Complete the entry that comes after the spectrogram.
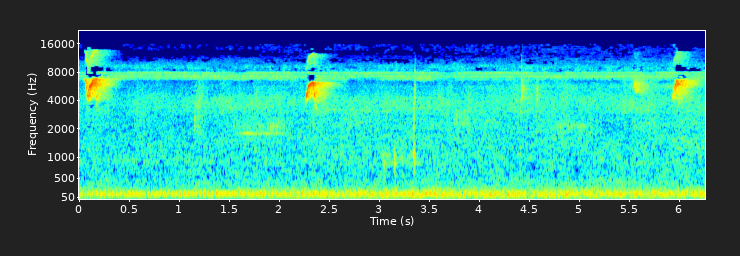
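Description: A bird chirping: three short, high chirps, the first right at the start, one a little over two seconds in and one near the end, over a steady low outdoor hum.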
